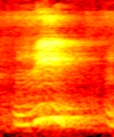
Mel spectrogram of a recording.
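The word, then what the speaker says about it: read: भी सेम रहती है, लेकिन इसका जो प्रोनाउंसिएशन है वो रेड, उसको प्रोनाउंस करते हैं हम रेड।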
